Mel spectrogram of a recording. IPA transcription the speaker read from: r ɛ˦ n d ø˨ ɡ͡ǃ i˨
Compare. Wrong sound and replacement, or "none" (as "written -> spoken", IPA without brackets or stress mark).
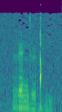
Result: none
